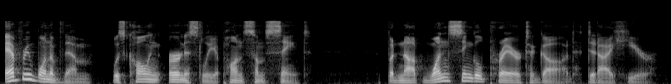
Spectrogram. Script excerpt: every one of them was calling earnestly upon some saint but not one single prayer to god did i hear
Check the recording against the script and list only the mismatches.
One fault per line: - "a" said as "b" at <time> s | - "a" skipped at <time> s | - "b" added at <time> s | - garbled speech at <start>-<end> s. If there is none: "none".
none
